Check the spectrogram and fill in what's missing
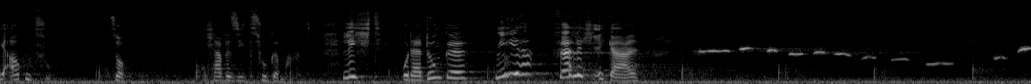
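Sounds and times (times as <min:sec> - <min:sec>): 
speech: 0:00.0 - 0:01.4, 0:02.0 - 0:06.7
low steady hum: 0:00.0 - 0:10.3
person whistling a slow wandering tune: 0:07.0 - 0:10.3.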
